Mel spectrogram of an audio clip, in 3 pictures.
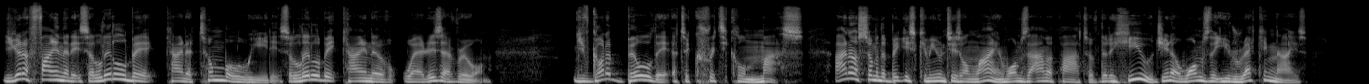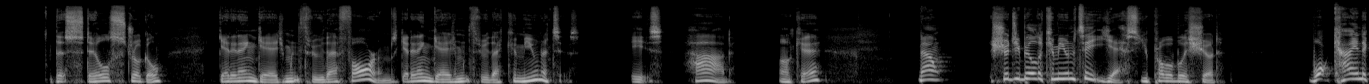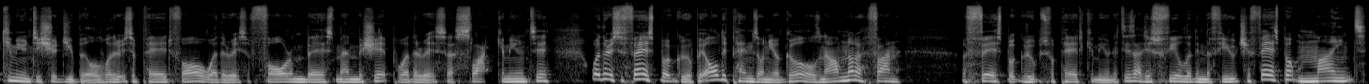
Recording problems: none

